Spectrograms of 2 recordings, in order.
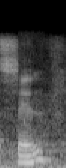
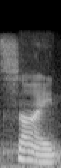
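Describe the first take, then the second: First: It is said with a short vowel, like 'sin'. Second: It is said with a long vowel, like 'sign'. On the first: The speaker calls it wrong. "do not pronounce that sin" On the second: The speaker calls it right. "this is still pronounced sine"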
